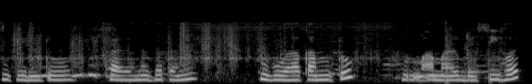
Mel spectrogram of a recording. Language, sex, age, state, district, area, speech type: Assamese, female, 30-45, Assam, Charaideo, rural, spontaneous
